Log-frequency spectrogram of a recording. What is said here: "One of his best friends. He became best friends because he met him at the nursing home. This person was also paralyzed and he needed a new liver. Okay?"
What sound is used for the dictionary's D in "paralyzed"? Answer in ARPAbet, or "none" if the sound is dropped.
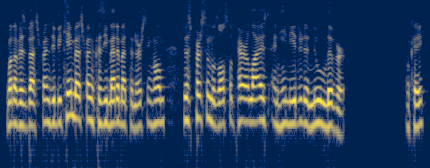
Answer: D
